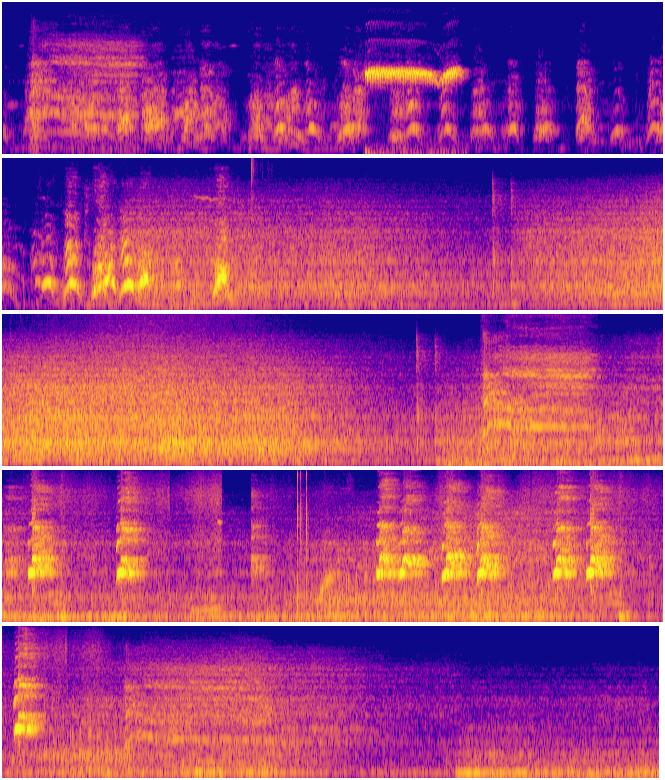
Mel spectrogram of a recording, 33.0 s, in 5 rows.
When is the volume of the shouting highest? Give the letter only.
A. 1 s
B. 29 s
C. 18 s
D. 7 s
C.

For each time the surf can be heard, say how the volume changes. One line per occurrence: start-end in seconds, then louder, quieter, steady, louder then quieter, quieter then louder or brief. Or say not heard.
7.7-32.9 louder then quieter.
